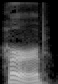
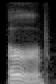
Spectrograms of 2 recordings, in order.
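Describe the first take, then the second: First: The word begins with an audible H sound. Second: The word begins with a vowel, no H. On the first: This is the British pronunciation. "In Britain, herb with the H one out" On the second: This is the American pronunciation. "but in America, herb without the H"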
